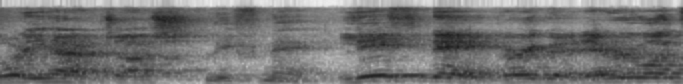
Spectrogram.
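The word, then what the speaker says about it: לפני: A lot of times you'll see it spelled with a PH, lifnei, like this, simply like that, lifnei.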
